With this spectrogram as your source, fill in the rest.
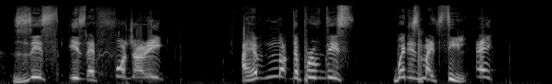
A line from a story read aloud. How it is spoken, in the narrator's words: the king, shouting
